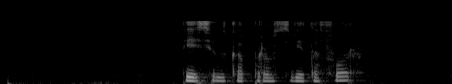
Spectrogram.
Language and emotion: Russian, neutral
